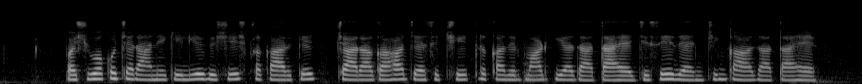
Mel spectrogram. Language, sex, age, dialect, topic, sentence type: Hindi, female, 60-100, Kanauji Braj Bhasha, agriculture, statement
